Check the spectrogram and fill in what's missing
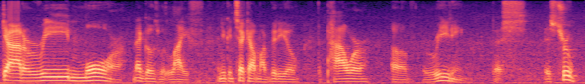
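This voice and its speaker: Taking his time, a deep-voiced man speaks expressively over a faint hiss or hum from a Hong Kong room. His language-learning advice to camera is casual and rambling, full of repetition, restarts and little chuckles.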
